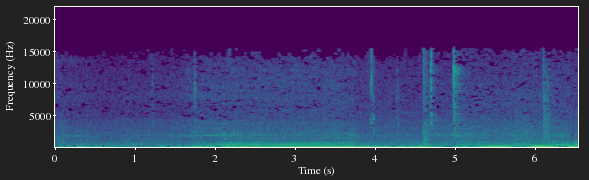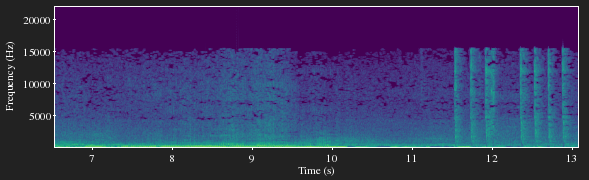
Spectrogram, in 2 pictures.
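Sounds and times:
vehicle engine running: 0:00.8 - 0:12.8
sharp clicks: 0:11.5 - 0:13.0.

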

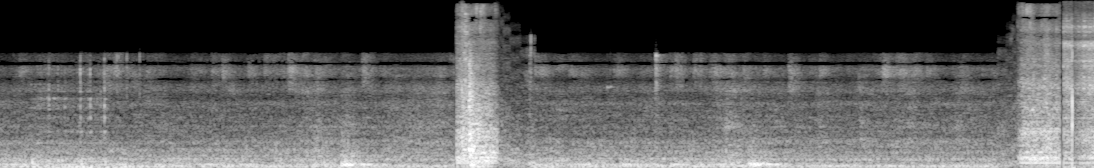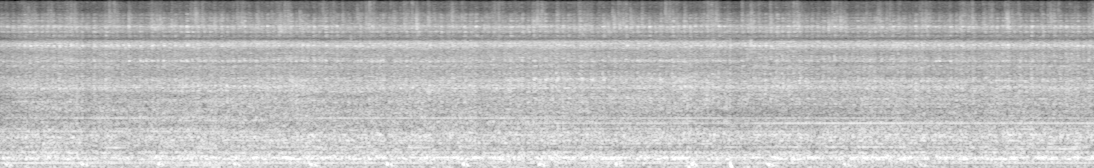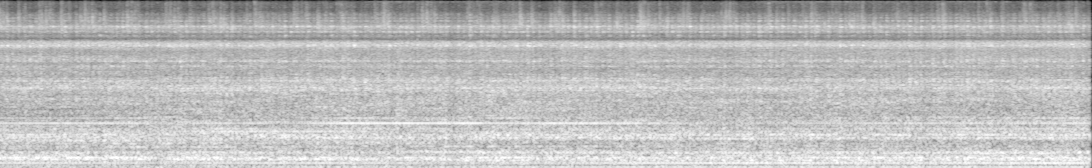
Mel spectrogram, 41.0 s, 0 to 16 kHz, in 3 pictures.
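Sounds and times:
machinery hum and whine: 0:00.0 - 0:41.0
workshop machinery clatter: 0:05.8 - 0:06.4, 0:12.8 - 0:41.0.

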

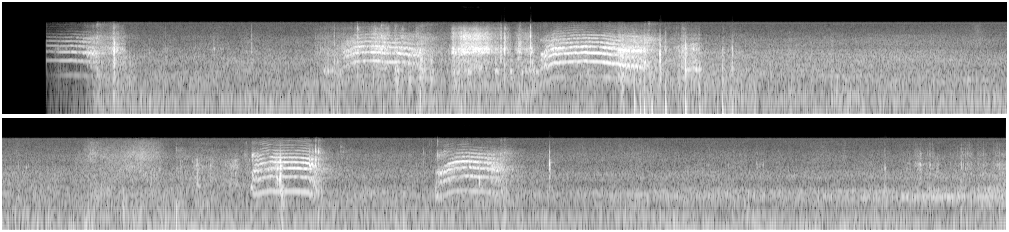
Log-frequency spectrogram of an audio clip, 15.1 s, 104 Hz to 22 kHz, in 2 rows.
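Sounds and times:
cat meowing: 0:02.6 - 0:03.2, 0:04.0 - 0:04.9, 0:09.4 - 0:10.0, 0:10.8 - 0:11.5.

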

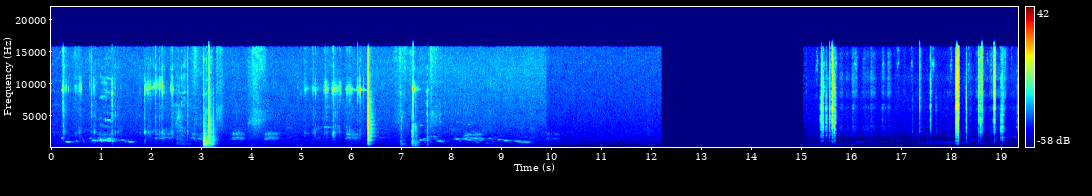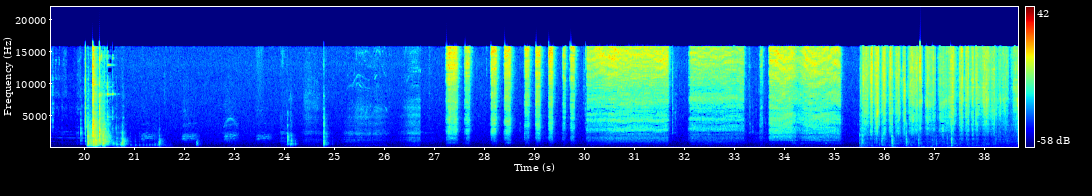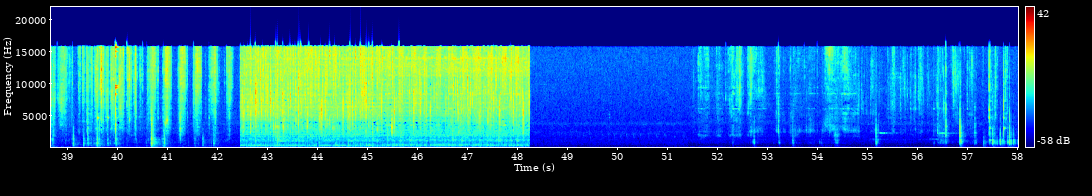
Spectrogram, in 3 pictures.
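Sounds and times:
metal parts clicking: 0:00.2 - 0:02.8, 0:05.0 - 0:06.4, 0:35.5 - 0:42.4
cleaning liquid spraying: 0:35.5 - 0:38.9, 0:41.3 - 0:48.3
stiff brush scrubbing: 0:35.5 - 0:48.2.

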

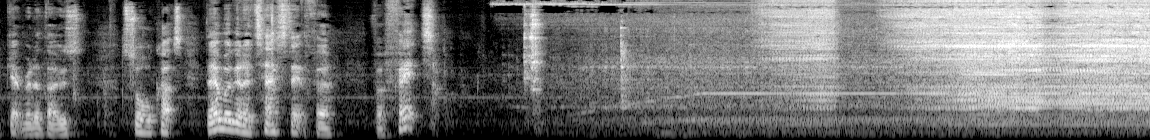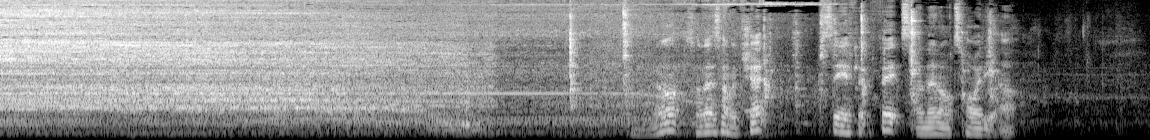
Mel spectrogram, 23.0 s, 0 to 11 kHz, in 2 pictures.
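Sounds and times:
power tool motor whining: 0:04.9 - 0:19.8.

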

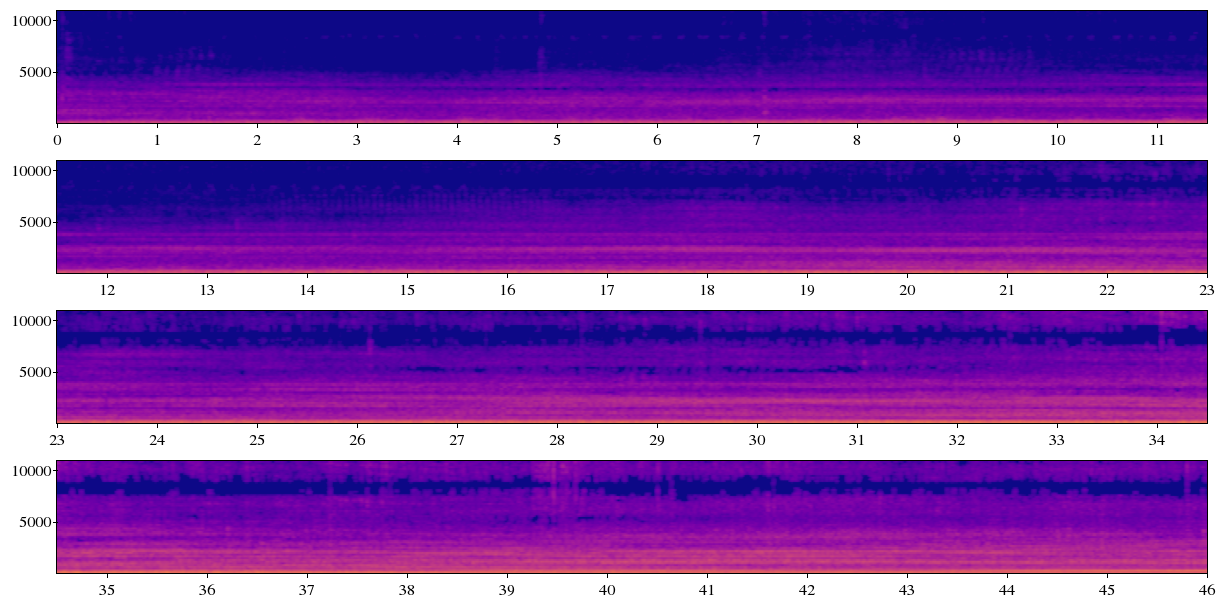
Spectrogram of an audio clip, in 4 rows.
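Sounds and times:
tractor engine running: 0:00.0 - 0:46.0.

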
